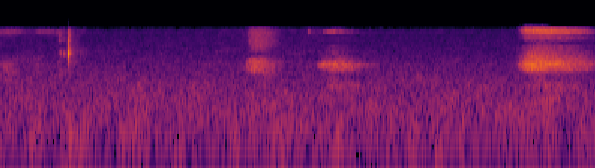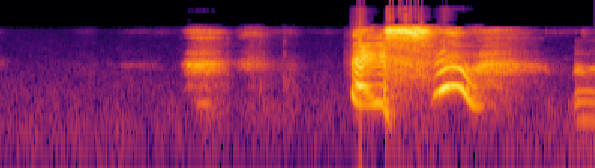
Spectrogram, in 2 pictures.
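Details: Forceful sneeze fit, louder than normal sneezes: quiet breaths and catches building to a loud, forceful sneeze with a voiced cry.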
